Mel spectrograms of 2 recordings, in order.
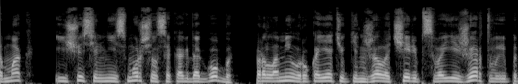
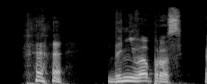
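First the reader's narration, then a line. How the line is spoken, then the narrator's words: Laughing. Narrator (Russian): рассмеялся я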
